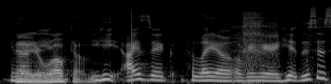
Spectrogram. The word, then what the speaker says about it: Pelayo: I say the the Spanish pronunciation is Pelayo, but I think, you know, I grew up, um, you know, in a lot of Caucasian schools and so a lot of people refer, you know, they would pronounce it Pelayo, which is fine, too.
